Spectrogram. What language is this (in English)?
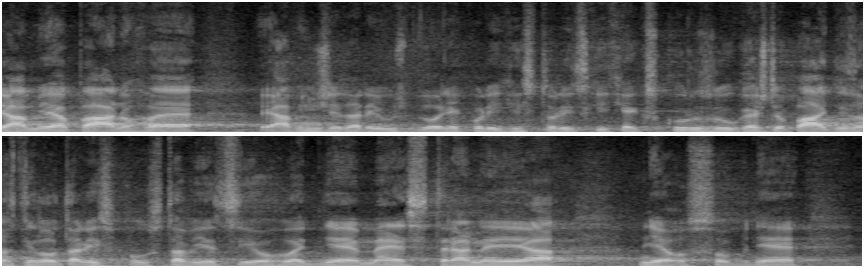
Czech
